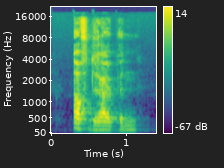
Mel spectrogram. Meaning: 1. to drip off, to drain 2. to slink away shamefully
- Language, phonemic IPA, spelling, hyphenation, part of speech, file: Dutch, /ˈɑfdrœy̯pə(n)/, afdruipen, af‧drui‧pen, verb, Nl-afdruipen.ogg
